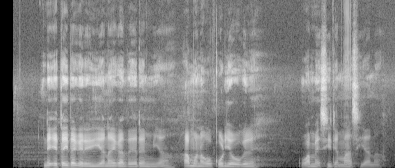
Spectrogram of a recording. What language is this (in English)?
Kikuyu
